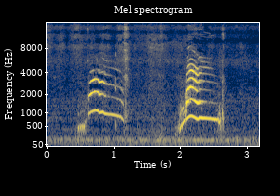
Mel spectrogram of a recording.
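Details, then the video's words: Happy female Bengal cat meowing in the morning, as if saying it is time to start the day. Two clear, drawn-out meows about a second apart each rise quickly and then slide gently down, over a steady low household hum. "Happy Kitty noises!"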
